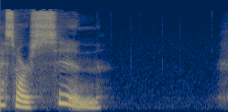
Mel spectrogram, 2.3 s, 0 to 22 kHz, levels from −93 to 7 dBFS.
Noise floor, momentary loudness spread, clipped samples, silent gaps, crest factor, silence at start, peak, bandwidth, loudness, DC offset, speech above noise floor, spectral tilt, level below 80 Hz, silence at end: -70 dBFS; 11 LU; under 0.1%; none; 20 dB; 0 s; -6 dBFS; 15.5 kHz; -22 LUFS; under 0.1%; 48 dB; -3.5 dB/octave; -82 dBFS; 1.3 s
